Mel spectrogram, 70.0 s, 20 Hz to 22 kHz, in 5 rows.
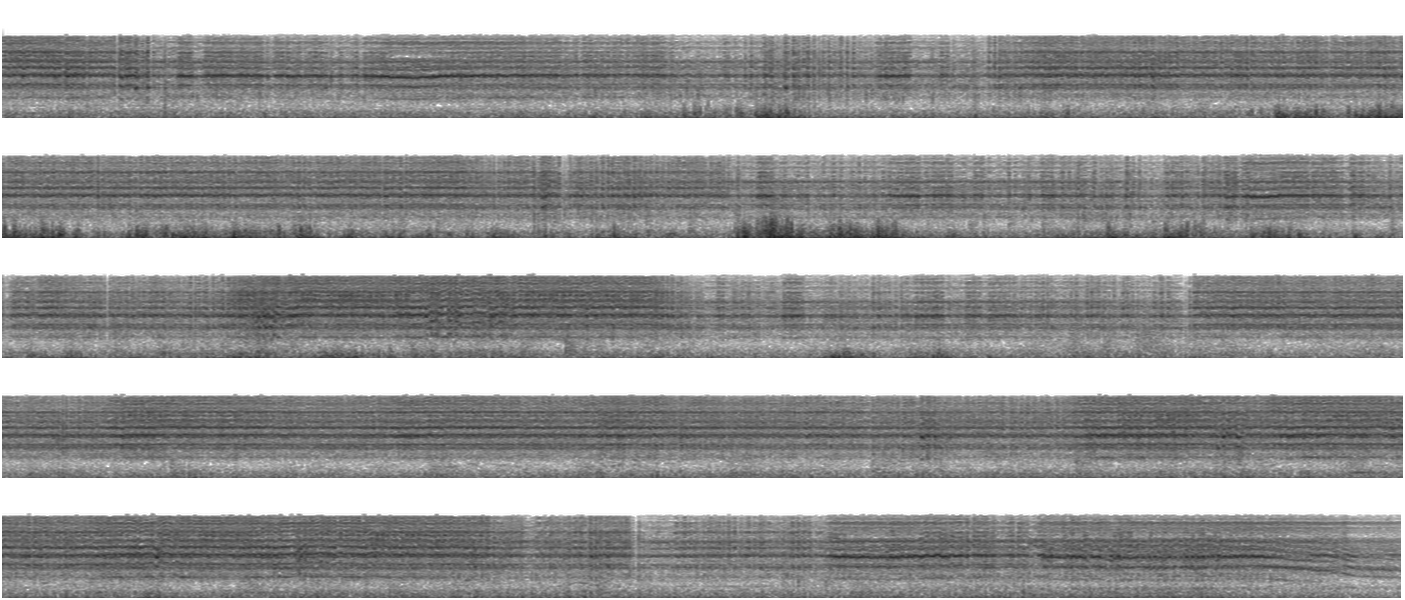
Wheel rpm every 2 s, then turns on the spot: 170, 160, 160, 170, 160, 170, 170, 170, 170, 170, 170, 170, 160, 170, 170, 160, 170, 170, 170, 170, 170, 160, 170, 160, 170, 170, 170, 170, 170, 160, 170, 170, 160, 160, 150.
none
